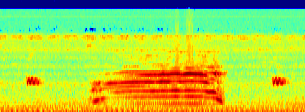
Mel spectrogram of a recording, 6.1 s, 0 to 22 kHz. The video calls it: Hyenas some vocalizations collection 1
